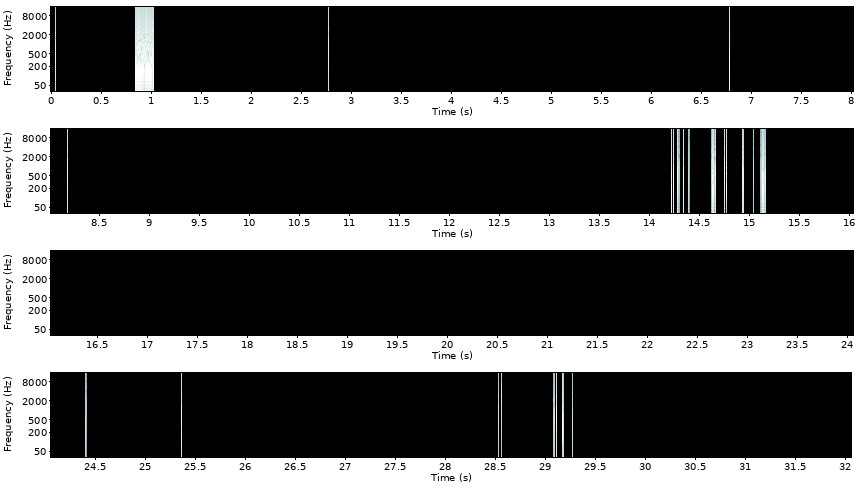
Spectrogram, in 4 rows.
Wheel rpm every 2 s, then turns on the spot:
0, 0, 0, 0, 0, 0, 0, 0, 0, 0, 0, 0, 0, 0, 0, 0.
none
